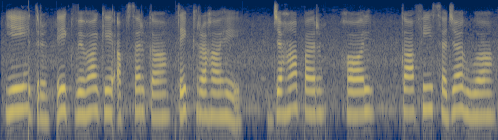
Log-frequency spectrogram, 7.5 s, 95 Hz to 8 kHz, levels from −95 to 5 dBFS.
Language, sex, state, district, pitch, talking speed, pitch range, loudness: Hindi, male, Maharashtra, Dhule, 225 Hz, 130 wpm, 210-240 Hz, -20 LUFS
